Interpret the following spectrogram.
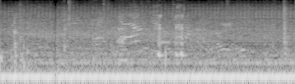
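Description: Open-sided parking-lot tram in motion: a steady low drone from the moving tram, with faint voices of riders in the background.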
